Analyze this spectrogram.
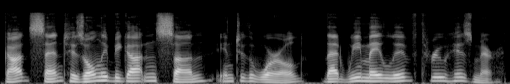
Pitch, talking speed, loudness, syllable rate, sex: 140 Hz, 190 wpm, -18 LUFS, 4.5 syllables/s, male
